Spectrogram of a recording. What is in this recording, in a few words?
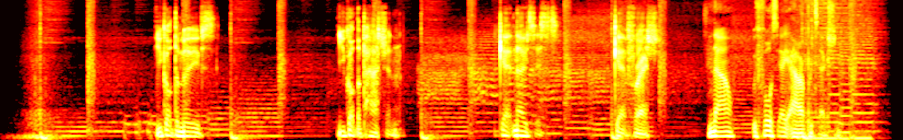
Commercial Deodorant; voice-over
